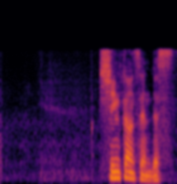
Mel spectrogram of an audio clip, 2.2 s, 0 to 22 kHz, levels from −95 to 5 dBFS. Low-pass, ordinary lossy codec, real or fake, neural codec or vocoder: 7.2 kHz; MP3, 64 kbps; fake; codec, 16 kHz, 4 kbps, FunCodec, trained on Chinese and English, 50 frames a second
